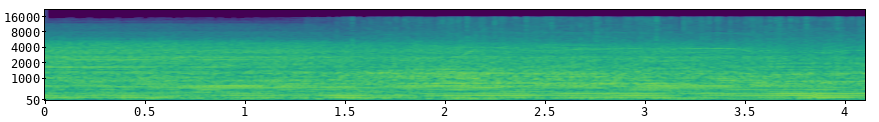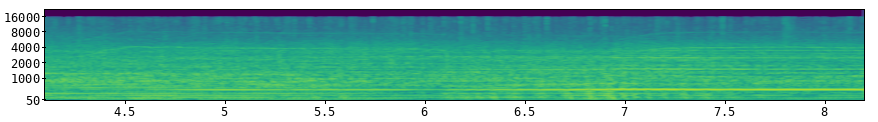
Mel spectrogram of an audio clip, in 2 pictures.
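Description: Live rock band playing an instrumental passage: electric guitar chords and notes ringing out without drums, with one note held steadily over the last part.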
